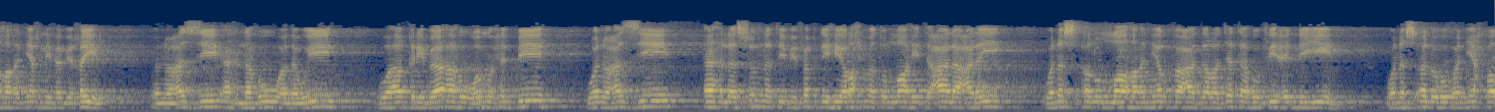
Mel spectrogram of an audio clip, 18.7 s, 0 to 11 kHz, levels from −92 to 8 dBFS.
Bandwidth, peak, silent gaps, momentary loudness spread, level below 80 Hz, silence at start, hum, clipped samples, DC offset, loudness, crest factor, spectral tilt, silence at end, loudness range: 6 kHz; 0 dBFS; none; 12 LU; -60 dBFS; 0 s; none; under 0.1%; under 0.1%; -19 LUFS; 20 dB; -5.5 dB/octave; 0 s; 2 LU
